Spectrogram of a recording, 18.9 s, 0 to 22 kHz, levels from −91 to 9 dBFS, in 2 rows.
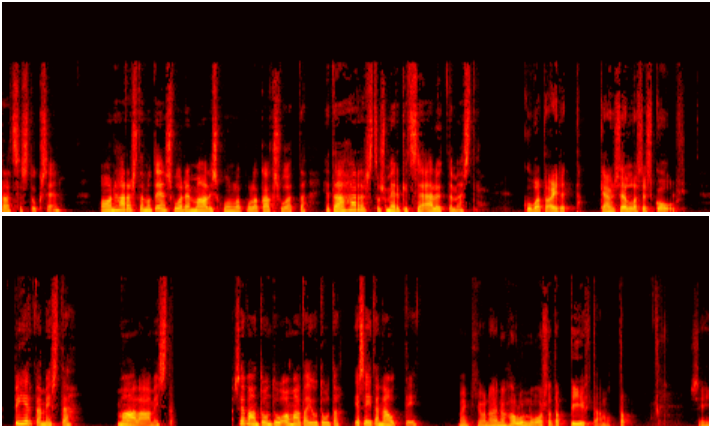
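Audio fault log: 11.69–12.54 s, long network dropout: the sound smears into a brief fading buzz, then goes silent for about 0.73 s, and resumes with roughly 0.6 s of audio gone, likely from lost packets. The waveform shows a short decaying tail, then a flat gap; the spectrogram shows a blank band.
12.62–15.49 s, jitter buffer speed-up: after the gap the audio runs at about 107% speed with unchanged pitch. Pitch-period-sized pieces are repeatedly cut to shed around 200 ms of built-up delay, so it sounds hurried. The spectrogram shows harmonics at normal spacing but compressed in time.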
